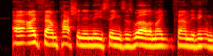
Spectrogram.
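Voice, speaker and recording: This man has a plain, everyday voice with fairly high pitch and fairly even intonation. The background is quiet. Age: 60s. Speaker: podcast host. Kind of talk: interview conversation.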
